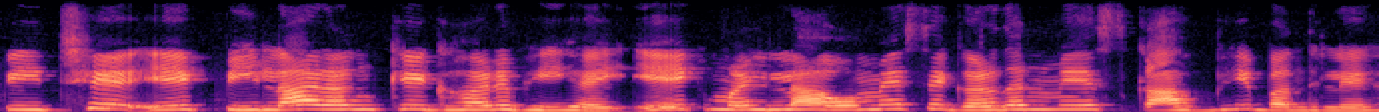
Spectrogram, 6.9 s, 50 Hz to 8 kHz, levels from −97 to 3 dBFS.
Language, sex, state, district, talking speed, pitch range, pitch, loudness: Bajjika, female, Bihar, Vaishali, 165 wpm, 245-295 Hz, 275 Hz, -17 LUFS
